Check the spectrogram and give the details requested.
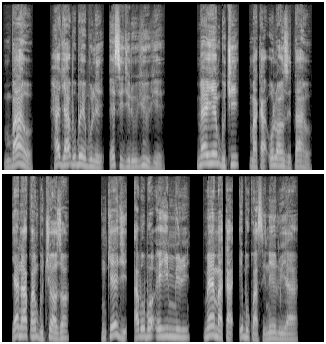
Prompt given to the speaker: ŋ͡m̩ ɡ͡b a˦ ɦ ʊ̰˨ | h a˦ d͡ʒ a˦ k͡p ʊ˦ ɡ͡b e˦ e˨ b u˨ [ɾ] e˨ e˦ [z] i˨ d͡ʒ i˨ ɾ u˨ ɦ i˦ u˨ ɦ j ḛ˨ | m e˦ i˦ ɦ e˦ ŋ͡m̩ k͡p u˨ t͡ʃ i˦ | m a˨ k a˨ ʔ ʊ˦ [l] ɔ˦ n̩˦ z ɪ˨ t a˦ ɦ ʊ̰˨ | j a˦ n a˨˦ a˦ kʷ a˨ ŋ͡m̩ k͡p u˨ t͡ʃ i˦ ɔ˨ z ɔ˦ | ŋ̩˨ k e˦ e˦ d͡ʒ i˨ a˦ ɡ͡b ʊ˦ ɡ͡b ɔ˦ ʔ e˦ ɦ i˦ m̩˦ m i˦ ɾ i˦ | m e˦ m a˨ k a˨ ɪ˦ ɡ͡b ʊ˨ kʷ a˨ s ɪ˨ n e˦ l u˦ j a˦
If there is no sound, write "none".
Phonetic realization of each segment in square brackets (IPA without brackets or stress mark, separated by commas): l, s, l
